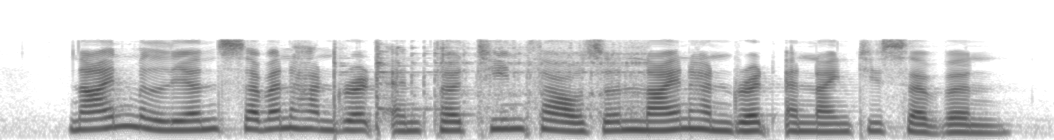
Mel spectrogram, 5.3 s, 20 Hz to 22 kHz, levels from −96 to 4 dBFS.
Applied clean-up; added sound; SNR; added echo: none; Coin (dropping); 20 dB; none.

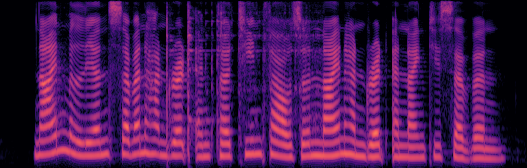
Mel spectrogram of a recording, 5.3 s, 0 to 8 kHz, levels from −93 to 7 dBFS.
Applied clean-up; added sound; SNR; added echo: neural mask model RNNoise.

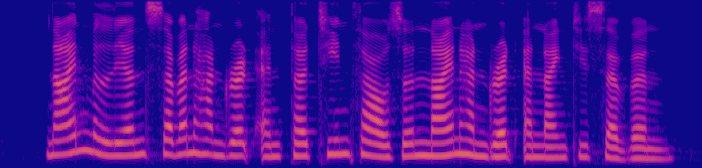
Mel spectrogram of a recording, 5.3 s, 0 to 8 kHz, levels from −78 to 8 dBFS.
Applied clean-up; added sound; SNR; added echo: none; none; none; none.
